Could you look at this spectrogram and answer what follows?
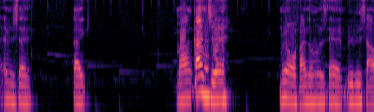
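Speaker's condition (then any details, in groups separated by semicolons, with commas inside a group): Cerebral palsy; self-managing with exercises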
